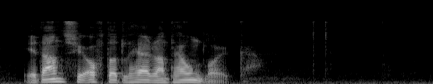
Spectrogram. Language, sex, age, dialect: Faroese, male, 36-60, Norðurstreymoy/Eysturoy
